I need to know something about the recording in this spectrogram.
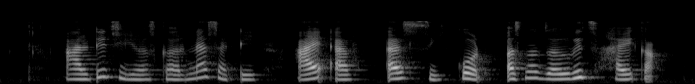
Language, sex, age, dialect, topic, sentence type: Marathi, female, 18-24, Varhadi, banking, question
